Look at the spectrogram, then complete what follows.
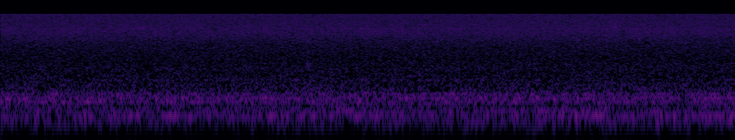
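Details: Only a steady, quiet hiss of background static with a faint low hum runs throughout, and no animal sound is heard.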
